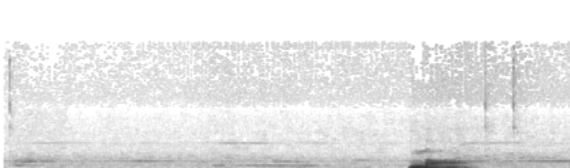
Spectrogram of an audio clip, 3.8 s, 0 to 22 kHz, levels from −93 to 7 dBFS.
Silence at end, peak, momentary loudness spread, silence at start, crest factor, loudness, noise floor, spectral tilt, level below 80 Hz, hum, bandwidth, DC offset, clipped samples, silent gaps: 0.65 s; -4 dBFS; 29 LU; 2.7 s; 24 dB; -23 LUFS; -60 dBFS; -10 dB/octave; -66 dBFS; none; 16.5 kHz; under 0.1%; under 0.1%; none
